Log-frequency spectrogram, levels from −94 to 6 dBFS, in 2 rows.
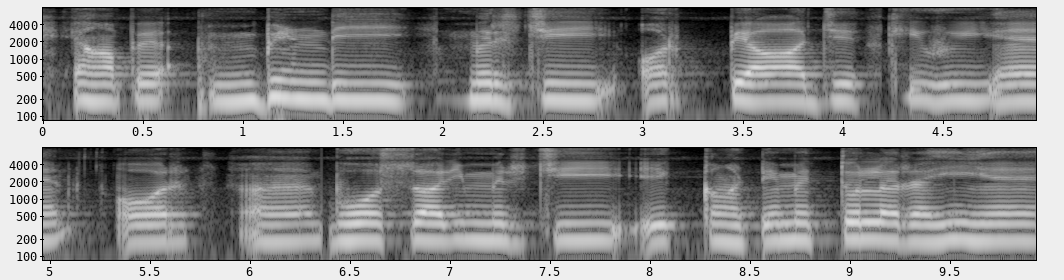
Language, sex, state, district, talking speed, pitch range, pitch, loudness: Hindi, female, Bihar, Gaya, 110 wpm, 180-190 Hz, 185 Hz, -19 LUFS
